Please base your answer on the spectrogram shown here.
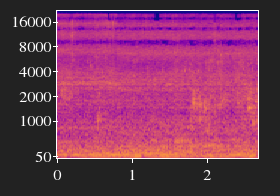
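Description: Tap water runs steadily into a sink for face washing, a continuous close hiss with no talking.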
